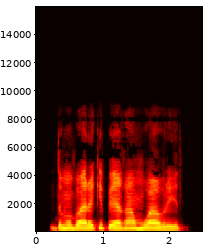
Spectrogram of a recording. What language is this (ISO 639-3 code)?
pus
